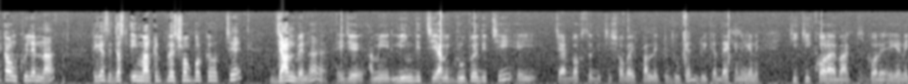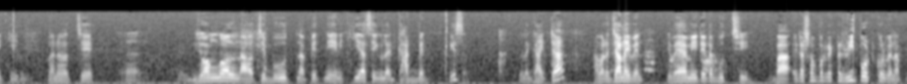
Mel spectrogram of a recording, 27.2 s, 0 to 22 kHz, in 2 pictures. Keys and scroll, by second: 6.5 ctrl+c, 10.1 ctrl+v, 10.6 ctrl+Return.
